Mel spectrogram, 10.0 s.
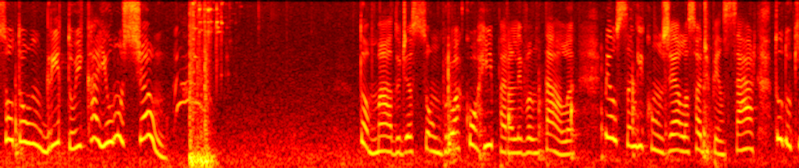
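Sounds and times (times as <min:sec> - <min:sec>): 
speech: 0:00.0 - 0:02.3, 0:04.5 - 0:09.9
coffee pot smashing into pieces: 0:02.4 - 0:03.0
coffee pot shards scattering and tinkling: 0:02.4 - 0:03.1.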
